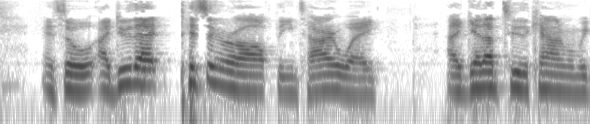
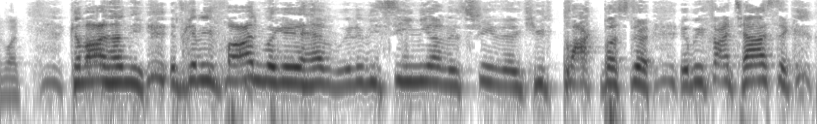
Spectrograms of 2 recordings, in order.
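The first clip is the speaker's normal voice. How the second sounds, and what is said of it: Imitates another person's voice. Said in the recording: “doing an Arnold impression.”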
